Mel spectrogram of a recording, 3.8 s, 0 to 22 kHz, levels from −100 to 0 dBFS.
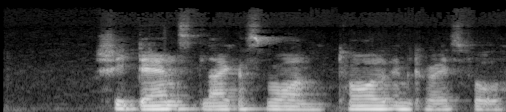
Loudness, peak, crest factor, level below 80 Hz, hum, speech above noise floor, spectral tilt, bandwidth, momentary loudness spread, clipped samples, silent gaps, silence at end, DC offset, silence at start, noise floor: -20 LUFS; -4 dBFS; 16 dB; -54 dBFS; none; 43 dB; -7.5 dB/octave; 9 kHz; 11 LU; under 0.1%; none; 0 s; under 0.1%; 0.75 s; -61 dBFS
